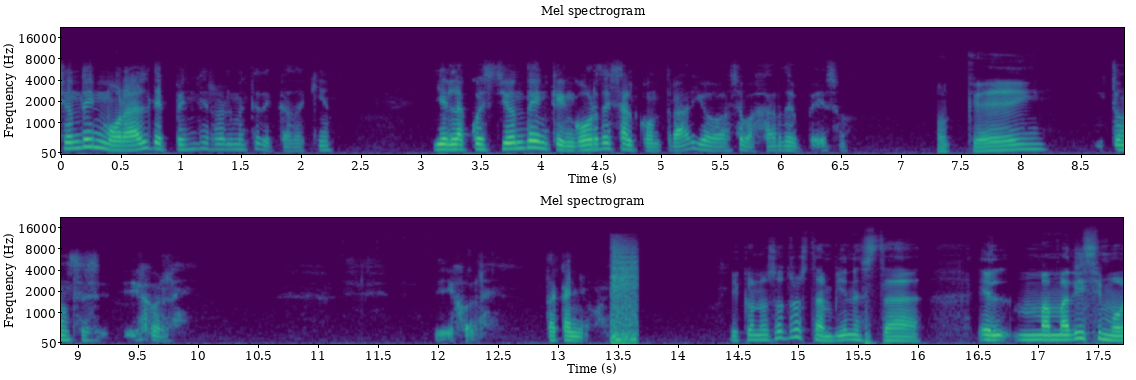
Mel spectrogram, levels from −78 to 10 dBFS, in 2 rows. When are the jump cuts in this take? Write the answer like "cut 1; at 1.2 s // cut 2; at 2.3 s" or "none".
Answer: cut 1; at 14.3 s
